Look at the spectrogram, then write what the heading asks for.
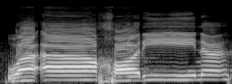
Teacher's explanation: حمزہ کے اوپر یہ کھڑا زبر ہے ایک الف کی لمٹ میں اس کو کھینچیں گے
